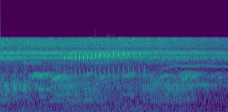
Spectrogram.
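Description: Rainforest frogs calling in a dense chorus of overlapping pulsed trills, over a steady high-pitched drone. A faster, higher trill swells and fades about halfway through.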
